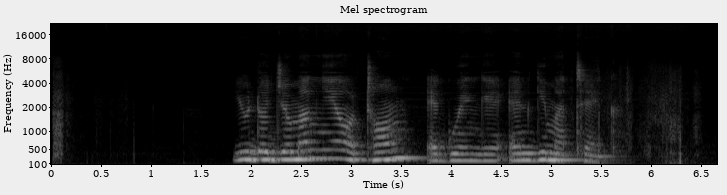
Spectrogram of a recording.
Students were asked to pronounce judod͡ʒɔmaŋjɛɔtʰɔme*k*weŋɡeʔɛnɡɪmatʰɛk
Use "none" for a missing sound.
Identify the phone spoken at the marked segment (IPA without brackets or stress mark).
ɡ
